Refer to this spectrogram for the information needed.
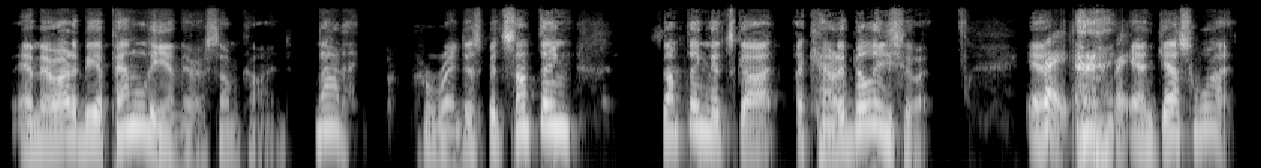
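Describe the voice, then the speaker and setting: A man with an American accent and a high pitch speaks in a raised, projected voice with a bright, sharp tone, very wide pitch swings and a very fast pace, in a dry, close sound with no echo. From Southern California. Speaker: mediator and author. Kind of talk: interview.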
